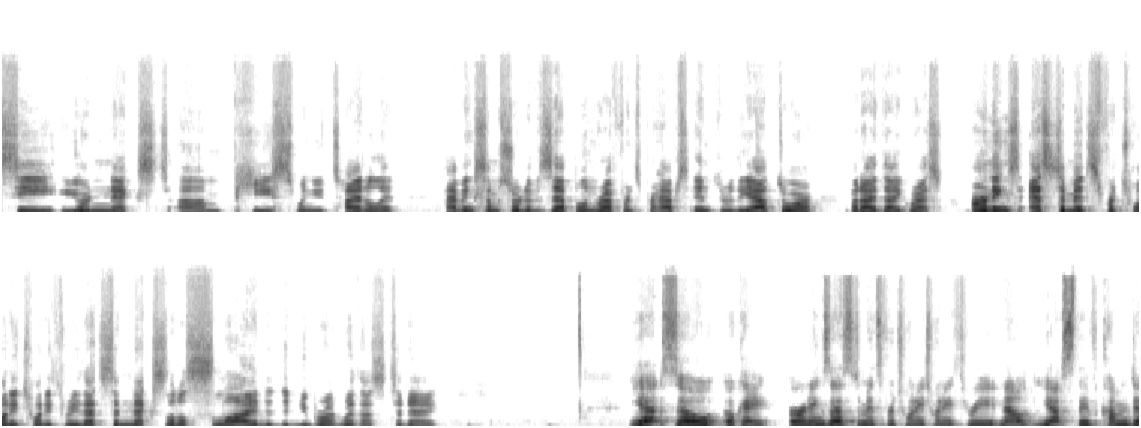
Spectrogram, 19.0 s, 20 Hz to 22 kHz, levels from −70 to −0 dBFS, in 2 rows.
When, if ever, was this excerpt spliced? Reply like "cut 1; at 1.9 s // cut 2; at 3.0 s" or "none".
none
